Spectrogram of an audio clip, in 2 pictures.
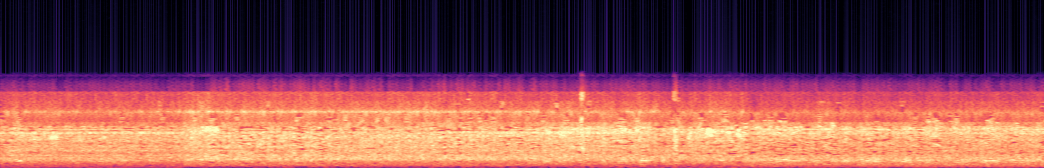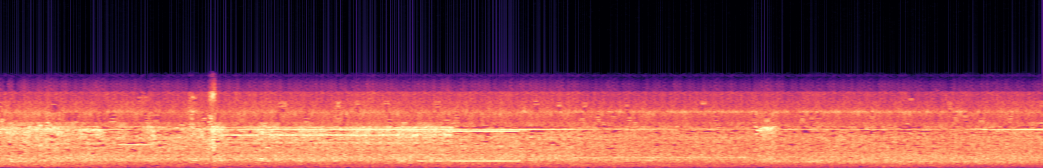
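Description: Men talk among themselves in a crowd outdoors.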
